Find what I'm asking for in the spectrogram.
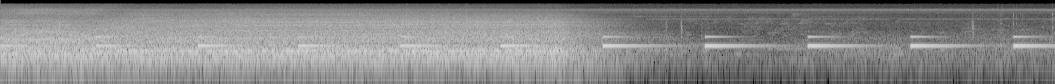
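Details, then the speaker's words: Range Rover, engine not running, AC switched on: steady airy fan rush with a chime pinging about once a second, then fan cuts off; blower and controller working normally. "we just hit this AC turn it on oh we have air can you hear that"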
